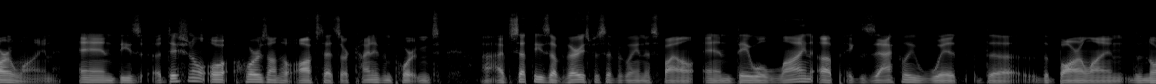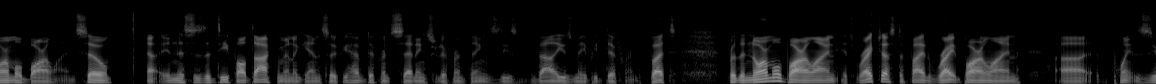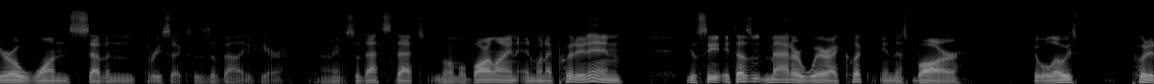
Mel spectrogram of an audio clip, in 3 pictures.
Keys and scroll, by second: 31.1 BackSpace.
